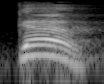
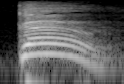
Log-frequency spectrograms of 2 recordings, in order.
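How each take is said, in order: First: It is said softly, with little air. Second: It is said louder, with more breath. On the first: It comes only from the mouth. "Out of your mouth, Is just air" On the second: It comes from the lungs. "Out of your lungs, More air"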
